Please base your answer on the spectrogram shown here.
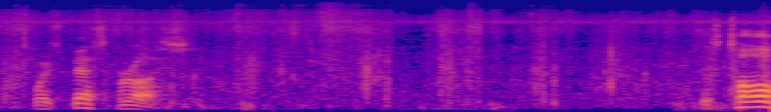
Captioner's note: sounds of walking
